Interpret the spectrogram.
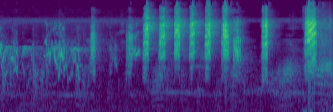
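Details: Budgerigar calls described as young birds' calling notes that make other budgerigars reply: soft warbling at first, then a steady run of sharp, loud chirps about every fifth of a second, ending in one harsh squawk.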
